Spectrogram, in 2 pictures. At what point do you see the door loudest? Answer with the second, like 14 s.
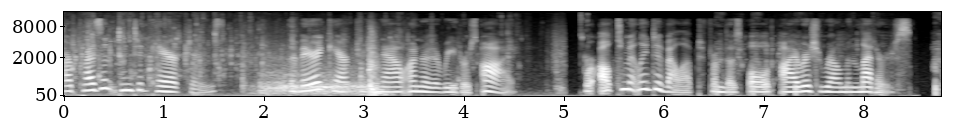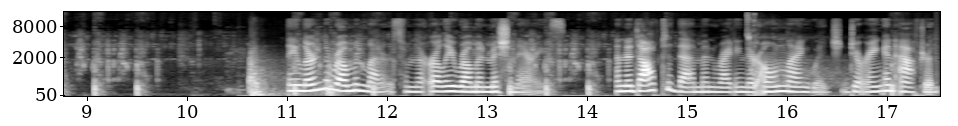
3 s.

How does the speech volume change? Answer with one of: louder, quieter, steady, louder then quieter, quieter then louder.
steady.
